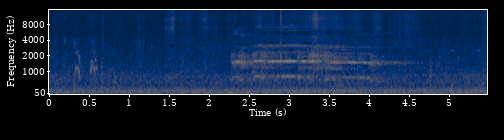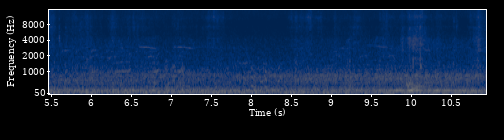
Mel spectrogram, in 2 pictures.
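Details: Free-range backyard flock with its F3 Olive Egger rooster. He delivers a two-second cock-a-doodle-doo with bright, layered harmonics. A droning low hum and scattered faint clicks run throughout.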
